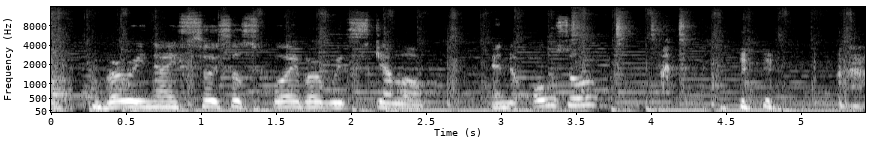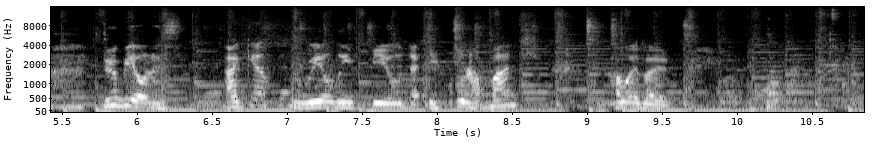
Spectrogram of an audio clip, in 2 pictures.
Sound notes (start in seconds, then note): 3.9 chuckle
